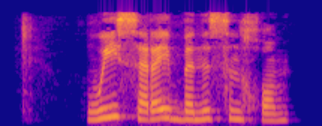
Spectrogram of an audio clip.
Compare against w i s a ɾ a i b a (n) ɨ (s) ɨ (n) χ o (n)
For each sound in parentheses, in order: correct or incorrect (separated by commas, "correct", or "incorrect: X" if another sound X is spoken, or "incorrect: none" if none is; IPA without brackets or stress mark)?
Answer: correct, correct, correct, incorrect: m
